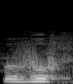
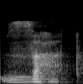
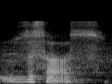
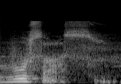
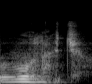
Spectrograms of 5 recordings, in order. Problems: constant background noise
